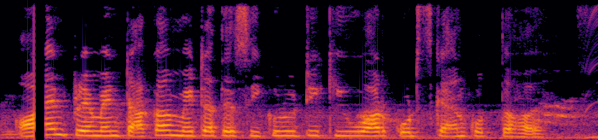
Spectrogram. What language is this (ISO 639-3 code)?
ben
